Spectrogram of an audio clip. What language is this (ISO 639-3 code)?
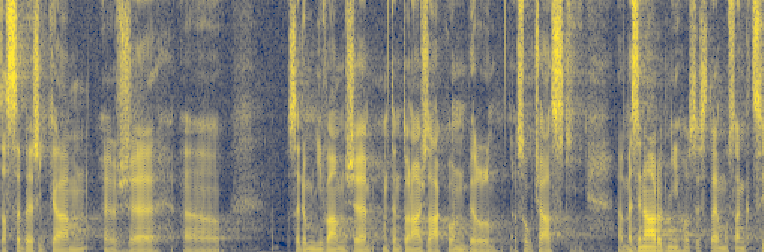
ces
